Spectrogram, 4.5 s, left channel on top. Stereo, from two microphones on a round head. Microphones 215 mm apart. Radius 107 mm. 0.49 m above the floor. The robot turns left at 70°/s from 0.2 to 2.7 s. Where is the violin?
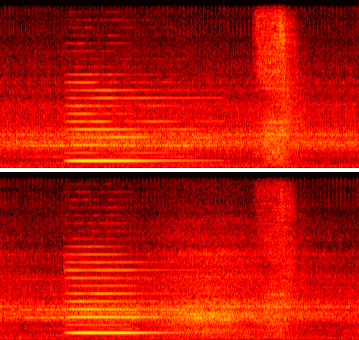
105° right, 6.5 m; by 2.8 s 125° left, 6.5 m.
